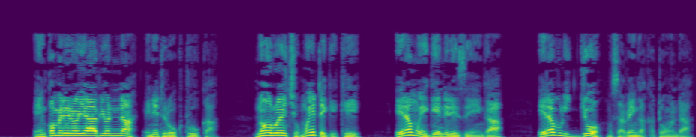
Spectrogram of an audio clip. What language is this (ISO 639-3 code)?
lug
